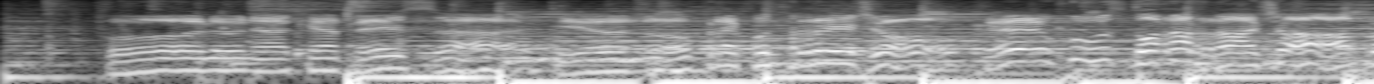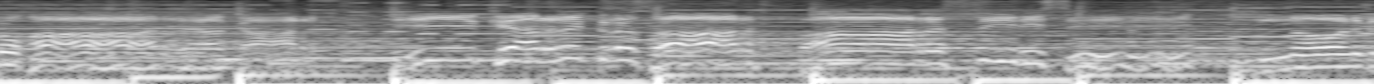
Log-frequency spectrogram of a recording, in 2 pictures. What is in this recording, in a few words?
singing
